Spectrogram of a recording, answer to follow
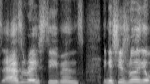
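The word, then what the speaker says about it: Azurá: Now, for the LA Sparks, I want to say Azora so bad, but it's Azer. That's how everybody pronounces her name.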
